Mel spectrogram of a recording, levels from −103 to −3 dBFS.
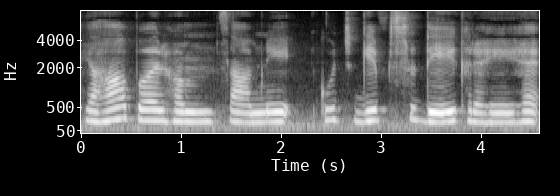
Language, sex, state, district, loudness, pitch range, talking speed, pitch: Hindi, female, Chhattisgarh, Raipur, -15 LUFS, 195-215 Hz, 115 wpm, 200 Hz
